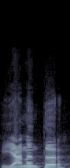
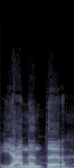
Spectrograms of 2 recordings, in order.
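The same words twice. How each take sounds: Both takes have the same delivery.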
